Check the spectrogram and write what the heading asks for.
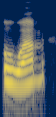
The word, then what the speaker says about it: ogams: Les ogams, enfin on prononce owam, Ah.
